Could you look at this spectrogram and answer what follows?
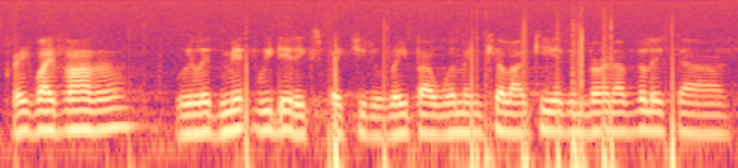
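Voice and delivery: low, soft grave accusation; quiet, measured accusation; solemn low indictment. Retold or imitated. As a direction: drop it low and heavy. Red man's grave indictment.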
